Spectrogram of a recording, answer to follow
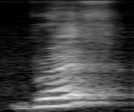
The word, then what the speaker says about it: breath: Now, this word is breath. Breath, okay, and is a noun. So the TH here is pronounced the voiceless one, and this one here is pronounced z, okay, it's pronounced z, okay.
